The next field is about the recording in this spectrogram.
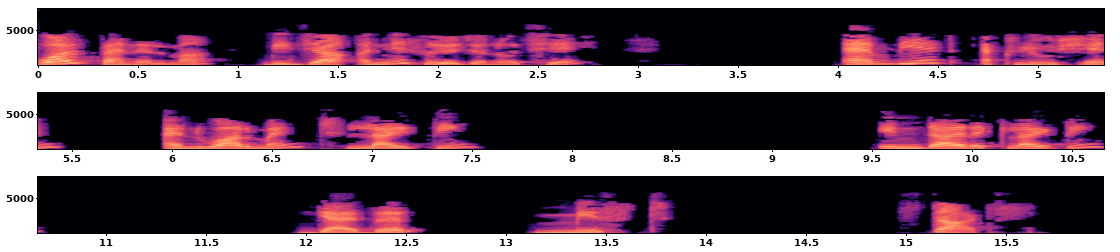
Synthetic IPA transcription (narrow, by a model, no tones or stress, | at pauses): ʋəlɖ̚pɛnelmã | bid͡ʒaʔənjəsujod͡ʒənot͡ʃʰe | embieɳʈɛkluʒən | enʋajɾmẽɳʈlajʈĩŋɡ | ɪɳɖajɾek̚ʈlajʈiŋɡ | ɡɛd̪əɾ | misʈ | sʈaɾʈs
